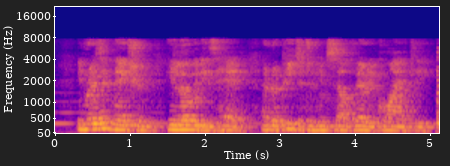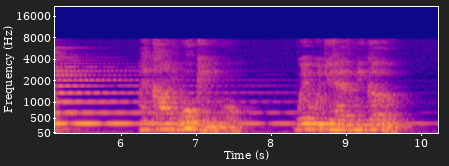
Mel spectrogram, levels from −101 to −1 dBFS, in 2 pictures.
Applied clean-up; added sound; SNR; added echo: none; Piano; 11 dB; reverberation time 0.6 s.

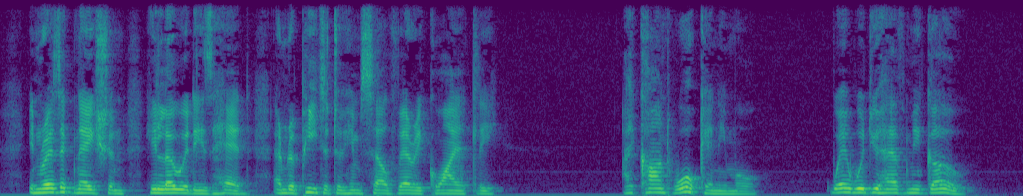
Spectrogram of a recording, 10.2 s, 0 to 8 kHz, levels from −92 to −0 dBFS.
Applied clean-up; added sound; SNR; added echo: none; none; none; none.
